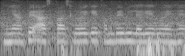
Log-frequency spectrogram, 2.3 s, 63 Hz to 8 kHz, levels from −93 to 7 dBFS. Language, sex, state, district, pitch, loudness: Hindi, female, Chandigarh, Chandigarh, 225 Hz, -18 LUFS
